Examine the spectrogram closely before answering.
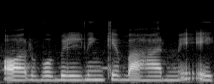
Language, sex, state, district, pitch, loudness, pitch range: Hindi, female, Maharashtra, Gondia, 200 Hz, -19 LUFS, 195-210 Hz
